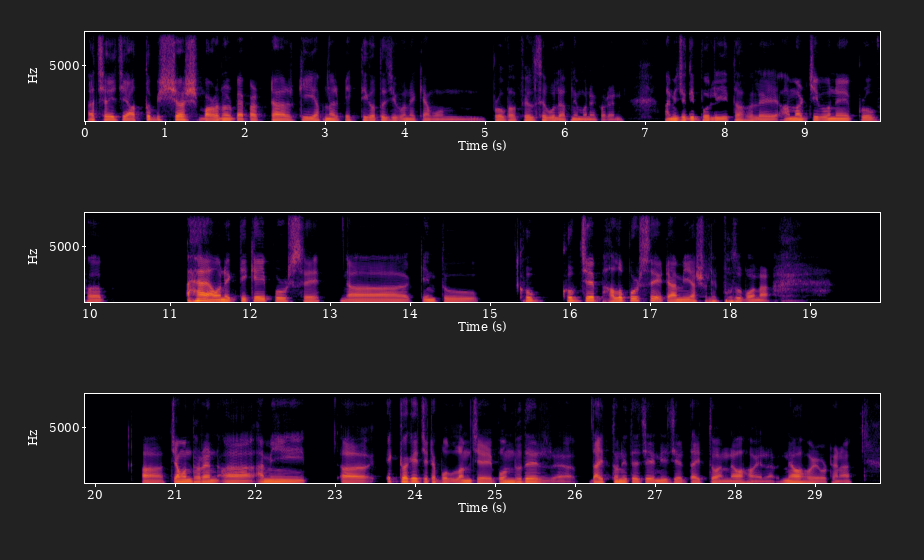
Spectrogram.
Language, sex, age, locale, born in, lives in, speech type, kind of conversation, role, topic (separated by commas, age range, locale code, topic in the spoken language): Bengali, male, 20-24, bn-BD, Bangladesh, Bangladesh, conversation, unstructured, none, আপনি আপনার আত্মবিশ্বাস বাড়াতে কোন কোন উপায় অনুসরণ করতে চান?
